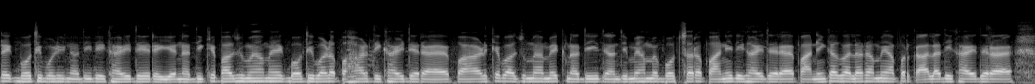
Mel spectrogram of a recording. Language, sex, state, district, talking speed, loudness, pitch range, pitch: Hindi, male, Chhattisgarh, Sarguja, 295 wpm, -15 LUFS, 125-135 Hz, 130 Hz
